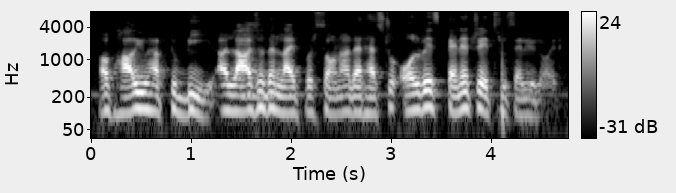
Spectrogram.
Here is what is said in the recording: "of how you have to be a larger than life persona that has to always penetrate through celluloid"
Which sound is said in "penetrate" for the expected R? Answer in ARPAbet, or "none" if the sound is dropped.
R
